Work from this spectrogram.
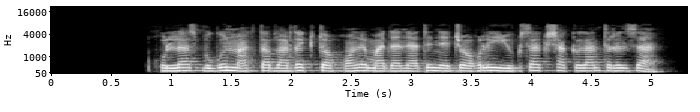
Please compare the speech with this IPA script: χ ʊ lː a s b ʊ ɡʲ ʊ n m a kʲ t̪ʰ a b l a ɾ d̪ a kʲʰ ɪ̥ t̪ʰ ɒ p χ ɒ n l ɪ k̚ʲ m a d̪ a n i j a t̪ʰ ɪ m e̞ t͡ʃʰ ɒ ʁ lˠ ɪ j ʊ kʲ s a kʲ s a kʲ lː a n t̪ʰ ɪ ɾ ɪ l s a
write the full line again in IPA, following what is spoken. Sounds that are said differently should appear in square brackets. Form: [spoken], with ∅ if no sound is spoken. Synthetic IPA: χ ʊ lː a s b ʊ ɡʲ ʊ n m a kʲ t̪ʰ a b l a ɾ d̪ a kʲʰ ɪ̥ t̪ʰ ɒ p χ ɒ n l ɪ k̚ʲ m a d̪ a n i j a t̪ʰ ɪ [n] e̞ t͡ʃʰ ɒ ʁ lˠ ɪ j ʊ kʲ s a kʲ [ʃ] a kʲ lː a n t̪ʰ ɪ ɾ ɪ l s a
